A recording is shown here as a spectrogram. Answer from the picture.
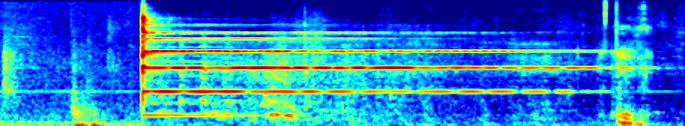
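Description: A single meditation bell is struck once during a guided meditation, its clear, layered tones ringing out and slowly fading over several seconds with no one speaking, followed by a faint rustle.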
